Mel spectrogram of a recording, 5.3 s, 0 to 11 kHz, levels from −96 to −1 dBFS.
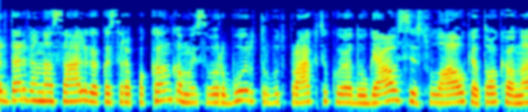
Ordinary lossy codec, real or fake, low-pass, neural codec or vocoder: MP3, 32 kbps; real; 9.9 kHz; none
